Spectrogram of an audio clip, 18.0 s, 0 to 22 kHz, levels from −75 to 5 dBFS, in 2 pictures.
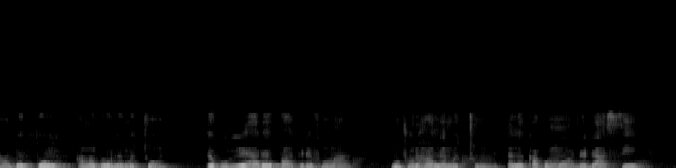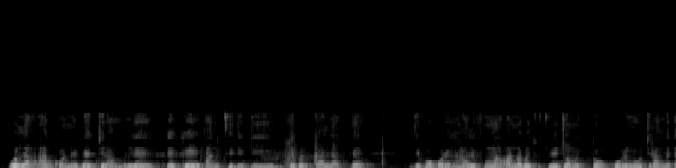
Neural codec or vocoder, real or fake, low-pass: none; real; 7.2 kHz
